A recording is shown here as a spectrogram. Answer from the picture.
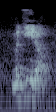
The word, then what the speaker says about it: Megiddo: Megiddo. I've got to pronounce it right. Megiddo.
